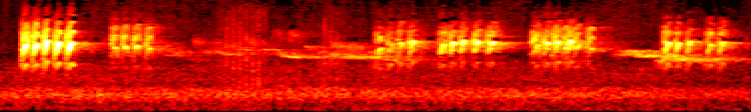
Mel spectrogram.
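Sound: crested tit calls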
